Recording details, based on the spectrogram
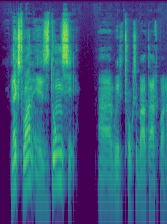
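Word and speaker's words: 东西: Next one is 东西.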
